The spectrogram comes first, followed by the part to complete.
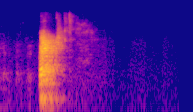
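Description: A dog gives a single short bark about half a second in.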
